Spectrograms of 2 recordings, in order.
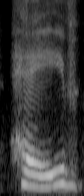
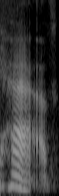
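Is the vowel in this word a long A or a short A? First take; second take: long A; short A. First: The vowel is a long A sound. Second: The vowel is a short A sound. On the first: It is how the spelling suggests it should sound. The speaker calls it wrong. "the E on the end generally marks the vowel as a long vowel, A, but we don't say have" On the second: It is how the word is actually said. The speaker calls it right. "we say have"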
